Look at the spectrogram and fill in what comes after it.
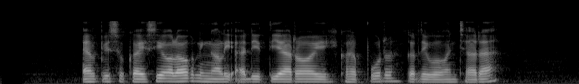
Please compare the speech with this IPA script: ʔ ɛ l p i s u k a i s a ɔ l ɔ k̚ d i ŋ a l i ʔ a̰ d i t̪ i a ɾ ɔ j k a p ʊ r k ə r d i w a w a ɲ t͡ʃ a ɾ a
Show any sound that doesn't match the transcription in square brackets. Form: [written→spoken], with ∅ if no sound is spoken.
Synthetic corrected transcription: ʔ ɛ l p i s u k a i s [a→i] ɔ l ɔ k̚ [d→n] i ŋ a l i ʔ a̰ d i t̪ i a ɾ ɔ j k a p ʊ r k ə r d i w a w a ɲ t͡ʃ a ɾ a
